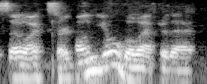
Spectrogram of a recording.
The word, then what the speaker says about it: Jovo: Nobody can pronounce it. So I started calling him Yovo after that.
